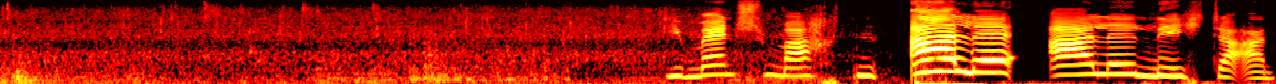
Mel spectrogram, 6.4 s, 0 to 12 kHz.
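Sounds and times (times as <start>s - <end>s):
low thunder rumbling: 0.0s - 4.6s
steady dense rain pouring down: 0.0s - 5.1s
speech: 3.4s - 6.3s.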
